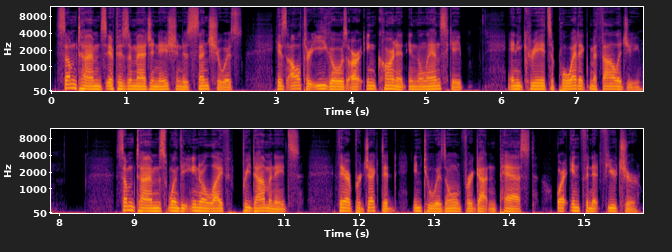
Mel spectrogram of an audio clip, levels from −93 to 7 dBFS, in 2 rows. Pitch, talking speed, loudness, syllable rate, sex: 110 Hz, 140 wpm, -19 LUFS, 6.1 syllables/s, male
